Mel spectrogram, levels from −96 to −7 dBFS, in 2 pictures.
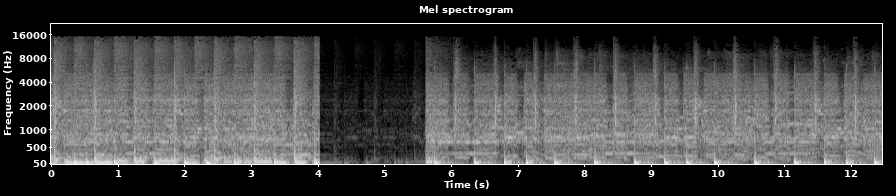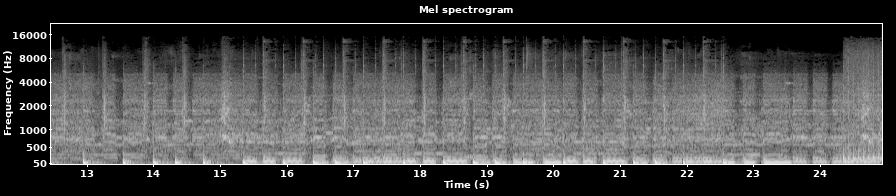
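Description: One channel inverted, from 4.03 to 5.63 s: the sound abruptly drops by about 34 dB for roughly 1.6 seconds, leaving only a faint residue before the full level returns. The likely cause is one stereo channel flipping polarity, so that anything common to left and right cancels when the two are summed to mono. What survives is just the small difference between the channels, which is why the sound nearly disappears.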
